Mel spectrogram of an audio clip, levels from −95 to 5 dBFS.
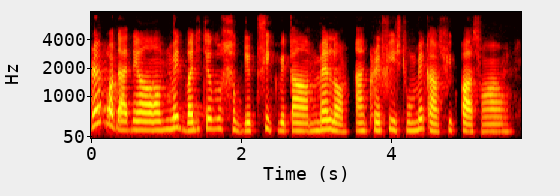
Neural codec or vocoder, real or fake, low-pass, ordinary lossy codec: autoencoder, 22.05 kHz, a latent of 192 numbers a frame, VITS, trained on one speaker; fake; 7.2 kHz; MP3, 64 kbps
